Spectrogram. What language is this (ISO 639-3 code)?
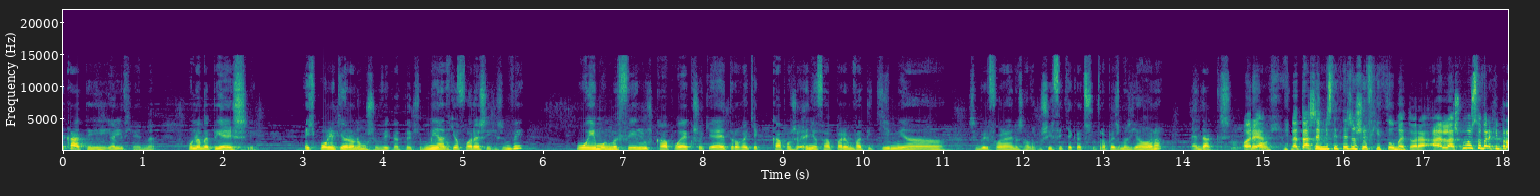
ell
